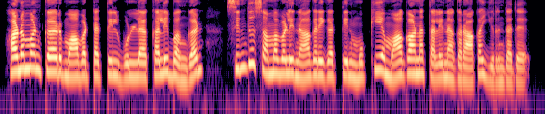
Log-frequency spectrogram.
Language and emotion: Tamil, neutral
